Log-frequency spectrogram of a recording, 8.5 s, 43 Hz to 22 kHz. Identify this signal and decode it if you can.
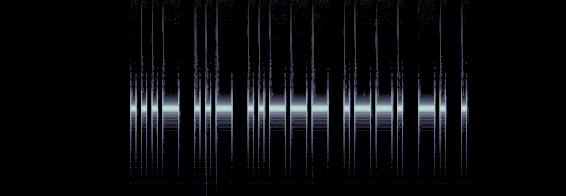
Morse code, heard as a keyed tone, about 15 wpm, 700 Hz. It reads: VU2PNE
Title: DXCC-100 Call Signs - 6 Characters - Repeated 2x - 15wpm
